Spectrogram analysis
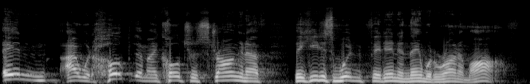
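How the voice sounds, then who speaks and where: A man's voice: fairly high pitch, normal speed, mellow. A man who grew up in Mexico, a podcast guest talking business in an earnest, casual way and often restarting his words. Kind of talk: casual interview talk.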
